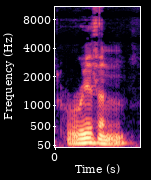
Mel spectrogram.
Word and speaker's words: Ruthven: Old Collins Tomes, Clifton Hill, otherwise known as Riven, spelt Ruthven, but pronounced Riven.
